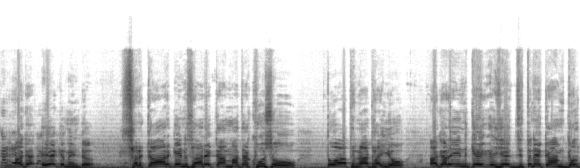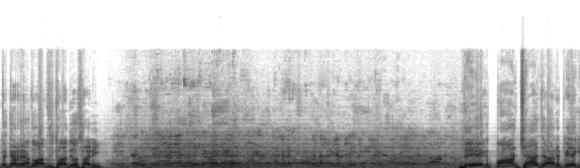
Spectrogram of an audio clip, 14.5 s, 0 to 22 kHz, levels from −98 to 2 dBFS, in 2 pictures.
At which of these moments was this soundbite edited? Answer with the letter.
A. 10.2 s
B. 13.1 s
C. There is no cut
B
